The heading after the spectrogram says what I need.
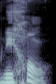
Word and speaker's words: Nihon: Over time, the P sound softened to become Nihon. Around the Edo period, it softened even more to become Nihon, the pronunciation used today.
